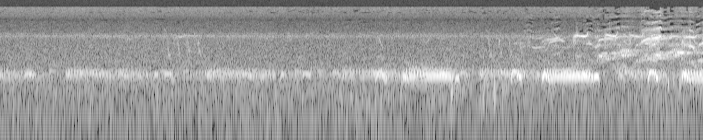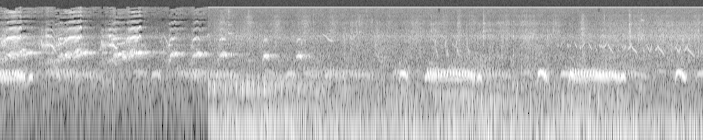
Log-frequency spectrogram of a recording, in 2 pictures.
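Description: Faint wildlife ambience: short calls repeat at one pitch throughout, with birds chirping from about five to nine seconds in. A low steady rumble comes in about nine seconds in.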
